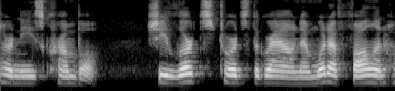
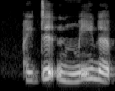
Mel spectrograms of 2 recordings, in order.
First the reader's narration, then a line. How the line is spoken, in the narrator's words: Bella whimpered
